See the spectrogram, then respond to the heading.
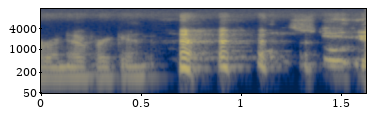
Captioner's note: laughs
